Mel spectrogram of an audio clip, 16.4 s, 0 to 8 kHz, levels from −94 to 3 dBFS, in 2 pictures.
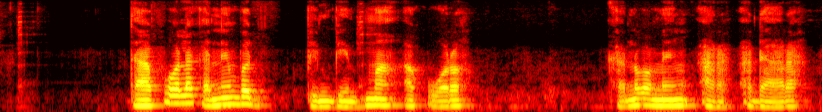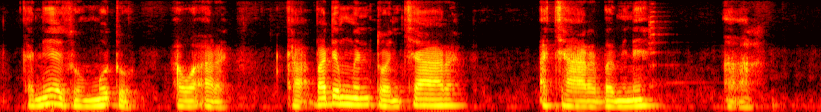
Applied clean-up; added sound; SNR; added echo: neural separator model SepFormer DNS4.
